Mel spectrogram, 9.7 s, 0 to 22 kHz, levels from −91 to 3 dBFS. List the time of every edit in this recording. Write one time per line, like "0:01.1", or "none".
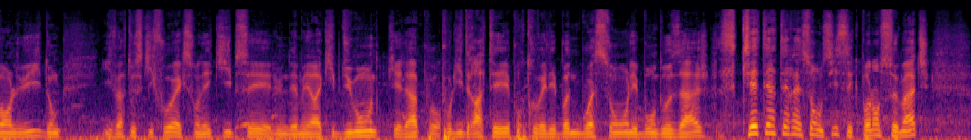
0:01.3
0:02.4
0:03.8
0:04.4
